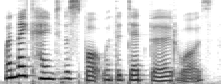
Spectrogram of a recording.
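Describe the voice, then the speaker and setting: Woman reading a fairy tale out loud, kinda low voice, expressive storyteller. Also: fairly quick, vocal fry. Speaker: storybook narrator. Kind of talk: read-aloud fairy tale narration.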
